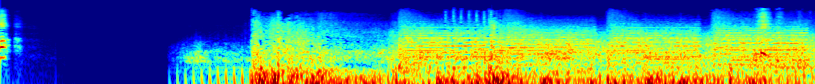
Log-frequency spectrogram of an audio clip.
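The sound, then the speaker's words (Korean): A brief hush gives way to a loud, dense din of battle, a war: rapid bursts of gunfire layered with heavy booming explosions, continuous and chaotic, sounding muffled from behind a wall. “이벽 뒤에서 전쟁을 하나? 그럼 여기 좀 금방 뚫리겠네?”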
